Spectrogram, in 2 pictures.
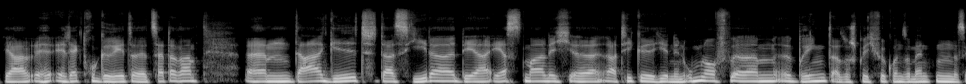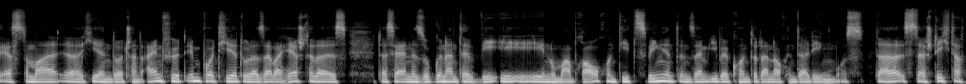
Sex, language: male, German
